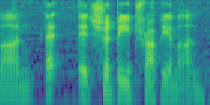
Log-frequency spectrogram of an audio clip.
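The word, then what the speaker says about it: Tropiamon: guy so turopium on uh it should be tropium on like it should not be terropium on its tropia not toropia but in japanese you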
